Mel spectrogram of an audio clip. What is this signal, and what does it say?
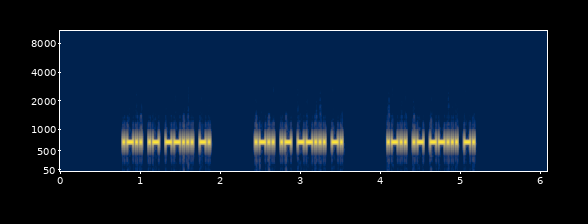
Morse code, heard as a keyed tone, about 46 wpm, 690 Hz. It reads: LA7N LA7N LA7N
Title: DXCC-100 Call Signs - 4 Characters - Repeated 3x - 45wpm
